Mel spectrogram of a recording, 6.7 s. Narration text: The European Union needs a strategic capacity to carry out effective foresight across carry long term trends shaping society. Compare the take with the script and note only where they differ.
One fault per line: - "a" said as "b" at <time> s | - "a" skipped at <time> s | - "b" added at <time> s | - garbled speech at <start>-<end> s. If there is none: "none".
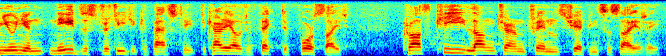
- "carry" said as "key" at 4.3 s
